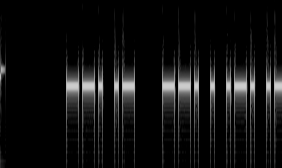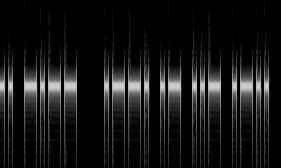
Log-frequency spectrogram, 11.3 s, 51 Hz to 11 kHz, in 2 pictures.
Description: Morse code, heard as a keyed tone, about 15 wpm, 700 Hz. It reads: GA GERRY PAUL
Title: K1USN SST QSO Practice - 15wpm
